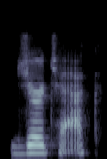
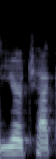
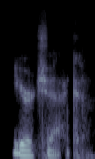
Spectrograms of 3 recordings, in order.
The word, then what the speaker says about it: Jurchak: your check now yeah so it's a j so everybody says jerchak right but but it's it's yeah pronounced as your check as it would be a why your check excellent yeah well thank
